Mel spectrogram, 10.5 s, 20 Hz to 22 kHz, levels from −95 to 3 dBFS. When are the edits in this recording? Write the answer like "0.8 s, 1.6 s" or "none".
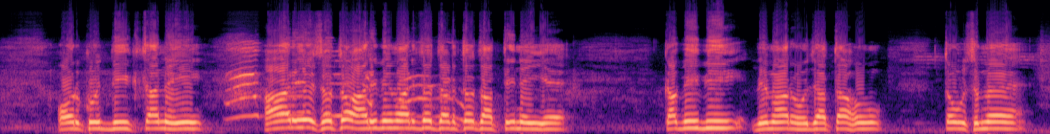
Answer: none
